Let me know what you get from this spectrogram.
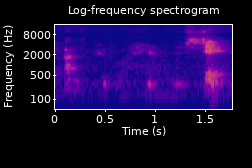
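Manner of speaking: quick hushed warning whisper. Real, not acted. Whispered warning about listeners.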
